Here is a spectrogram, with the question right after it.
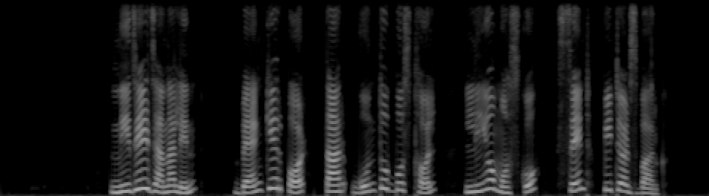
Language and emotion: Bengali, neutral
